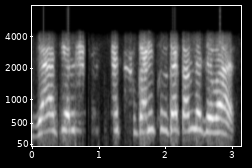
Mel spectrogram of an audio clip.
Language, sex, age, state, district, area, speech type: Maithili, female, 60+, Bihar, Araria, rural, conversation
